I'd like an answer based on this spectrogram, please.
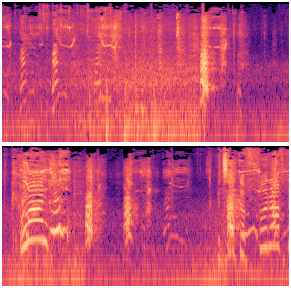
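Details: Siberian husky balking at leaping out of a car to the dog park: scattered yips and a few wavering, talkative whines between stretches of a man coaxing it to jump.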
